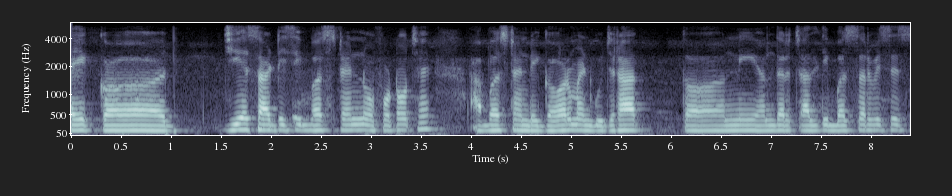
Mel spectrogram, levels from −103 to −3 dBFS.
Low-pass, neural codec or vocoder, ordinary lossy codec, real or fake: 5.4 kHz; vocoder, 44.1 kHz, 128 mel bands every 512 samples, BigVGAN v2; none; fake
